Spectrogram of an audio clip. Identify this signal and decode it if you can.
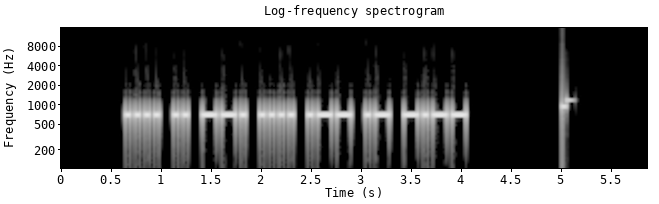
Morse code, heard as a keyed tone, about 25 wpm, 700 Hz. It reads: HIGHWAY
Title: Sentences from Top 1400 Words - New Word Drill - 25wpm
